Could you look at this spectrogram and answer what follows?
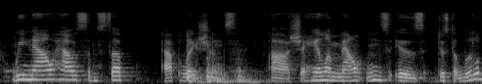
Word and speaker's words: Chehalem: Hallam? Chehalem.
